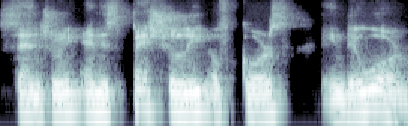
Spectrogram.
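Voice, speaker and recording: With a Spanish accent, a man speaks at a moderate pace in a dark, mellow tone. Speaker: rabbi. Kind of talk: interview. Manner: halting.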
